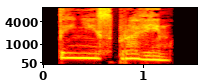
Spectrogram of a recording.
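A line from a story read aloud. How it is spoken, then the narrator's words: Hiss. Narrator (Russian): с губ Левелин сорвалось шипение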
